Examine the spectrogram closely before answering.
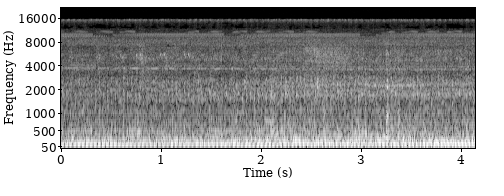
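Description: A motorcycle engine idling steadily, its low, even firing unchanged throughout.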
